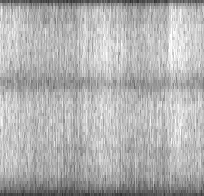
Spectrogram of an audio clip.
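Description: Hot oil ladled over minced garlic, scallions and chilies on a fish dish, sizzling with a steady hiss.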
